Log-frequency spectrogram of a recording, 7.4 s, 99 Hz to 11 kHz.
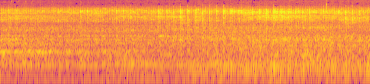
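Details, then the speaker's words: Lada Kalina 11174 after bent-valve repair (new valves, stem seals, slotted pistons, rings, bronze small-end bushings; 65k km): once warm near 90°C, sharp steady metallic tapping about three knocks a second over idle, also under load; mic near cylinder 4; cause unknown. "Вот до 90 доходит, появляются вот такие странные стуки."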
